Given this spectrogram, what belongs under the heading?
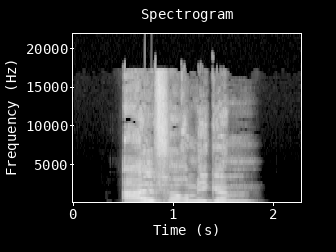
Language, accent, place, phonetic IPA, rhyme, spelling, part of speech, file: German, Germany, Berlin, [ˈaːlˌfœʁmɪɡəm], -aːlfœʁmɪɡəm, aalförmigem, adjective, De-aalförmigem.ogg
- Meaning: strong dative masculine/neuter singular of aalförmig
